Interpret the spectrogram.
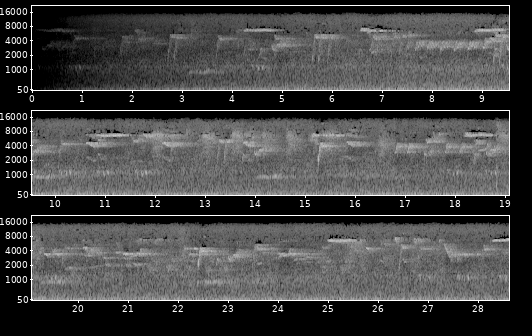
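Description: Several birds chirping and singing in a busy chorus of short calls and trills, over a steady low rumble; the sound fades in over the first few seconds.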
